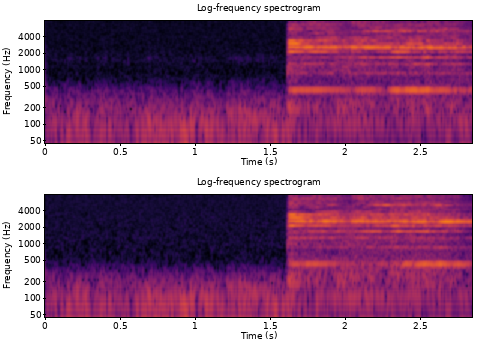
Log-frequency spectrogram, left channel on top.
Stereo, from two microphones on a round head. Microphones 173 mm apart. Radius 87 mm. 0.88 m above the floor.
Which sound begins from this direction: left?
A car horn, at 1.6 s.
